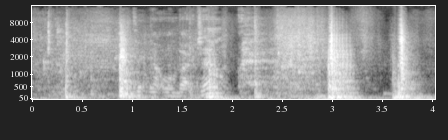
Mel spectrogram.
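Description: A hatch lid thumps shut.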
